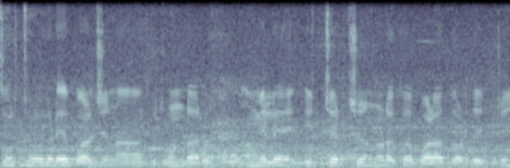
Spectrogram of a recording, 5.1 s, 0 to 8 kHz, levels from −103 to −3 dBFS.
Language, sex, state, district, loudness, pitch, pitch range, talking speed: Kannada, male, Karnataka, Belgaum, -17 LUFS, 140 Hz, 135-150 Hz, 130 wpm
